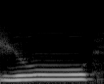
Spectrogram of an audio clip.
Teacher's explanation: پھر اسی طرح یا سیدھا پیش واو ساکن یو، ایک الف کے برابر اس کو کھینچ کے یا لمبا کر کے پڑھیں گے، کیونکہ حروف مدہ کا رول ہے کہ اگر پیش ہو اور آگے واو ساکن آ رہا ہو تو ہم اس کو ایک الف کے برابر لمبا یا کھینچ کے پڑھتے ہیں۔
